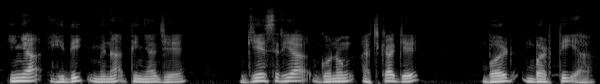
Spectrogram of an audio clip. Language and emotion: Santali, fearful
